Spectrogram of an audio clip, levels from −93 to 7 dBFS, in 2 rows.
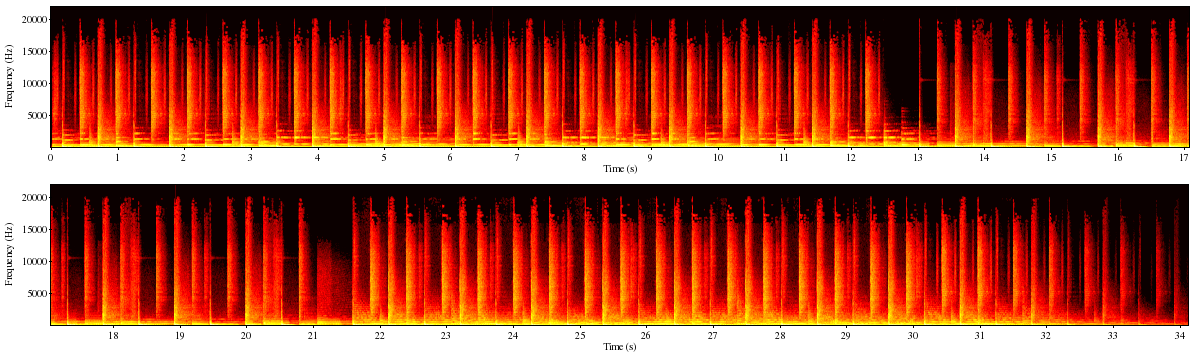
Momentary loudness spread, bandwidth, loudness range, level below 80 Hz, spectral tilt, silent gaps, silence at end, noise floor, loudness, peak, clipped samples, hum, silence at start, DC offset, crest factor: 5 LU; 16.5 kHz; 2 LU; -16 dBFS; -6 dB/octave; none; 0.6 s; -40 dBFS; -15 LUFS; 0 dBFS; under 0.1%; none; 0 s; under 0.1%; 12 dB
